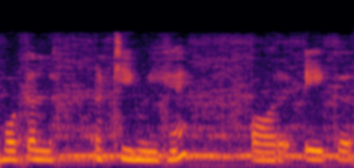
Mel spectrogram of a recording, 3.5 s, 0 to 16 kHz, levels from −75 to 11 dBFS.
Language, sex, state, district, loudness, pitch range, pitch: Hindi, female, Haryana, Charkhi Dadri, -14 LUFS, 190-265 Hz, 215 Hz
